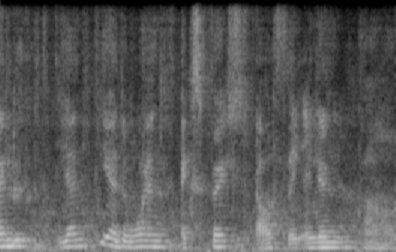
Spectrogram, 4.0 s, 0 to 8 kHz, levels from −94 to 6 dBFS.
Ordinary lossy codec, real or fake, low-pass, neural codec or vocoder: none; fake; none; codec, 16 kHz, 4 kbps, X-Codec, HuBERT features, trained on LibriSpeech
